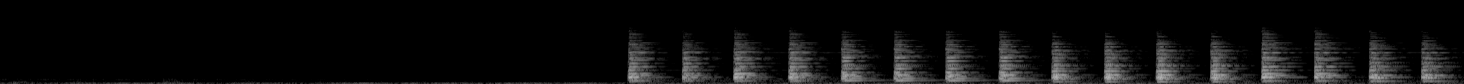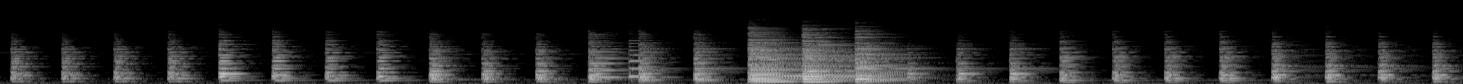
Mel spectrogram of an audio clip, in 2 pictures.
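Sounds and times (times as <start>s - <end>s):
piano: 6.3s - 29.2s.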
